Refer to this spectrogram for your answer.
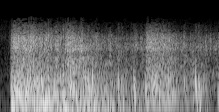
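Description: blasting powder explosion

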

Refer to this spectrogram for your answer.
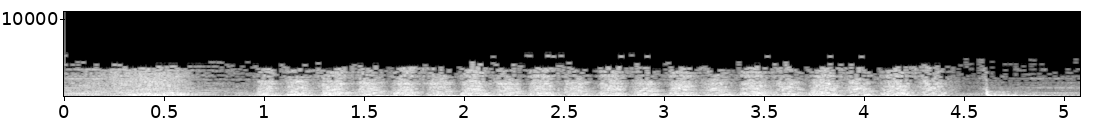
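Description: sawing

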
